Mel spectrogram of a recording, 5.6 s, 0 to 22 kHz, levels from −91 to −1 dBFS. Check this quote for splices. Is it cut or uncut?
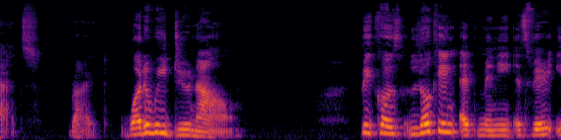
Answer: uncut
